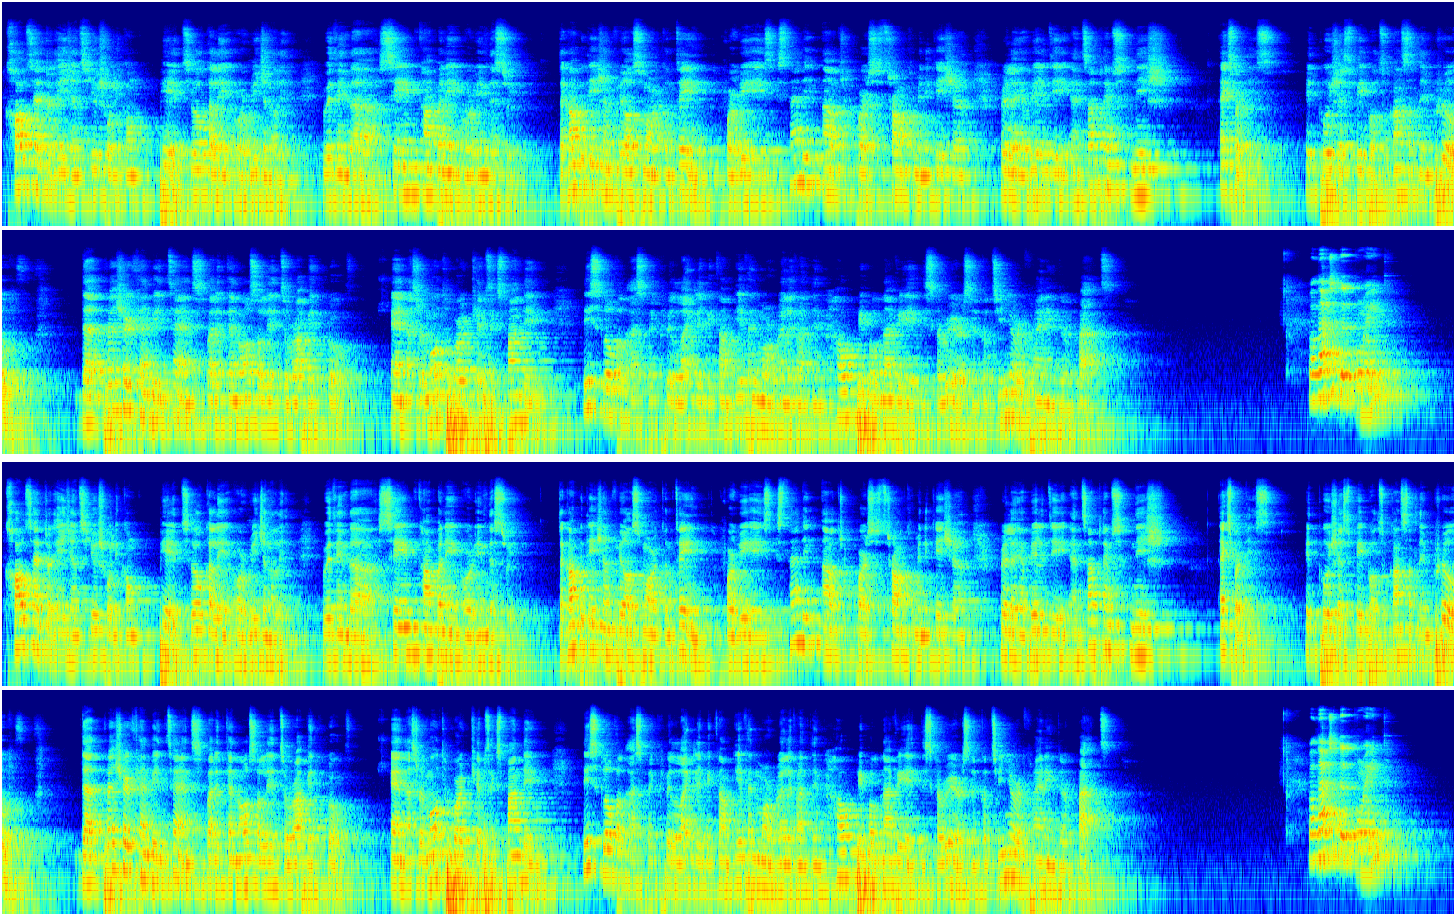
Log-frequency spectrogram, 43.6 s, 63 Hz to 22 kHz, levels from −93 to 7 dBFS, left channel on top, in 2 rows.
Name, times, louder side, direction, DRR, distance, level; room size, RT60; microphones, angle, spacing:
voice 1, 0.0-2.0 2.4-7.7 8.4-10.5 10.9-17.4 18.3-19.0 19.6-22.0 22.3-22.4 22.9-26.9 27.6-30.2 30.5-38.4, right 2 dB, 85° right, 1 dB, 0.8 m, -25 dB
voice 2, 41.1-42.6, left 1 dB, 30° right, -3 dB, 1.5 m, -21 dB
7.7 x 5.1 x 3.6 m, 1.5 s
head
